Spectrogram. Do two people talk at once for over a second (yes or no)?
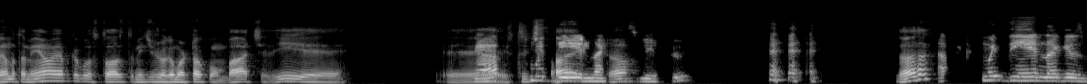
yes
